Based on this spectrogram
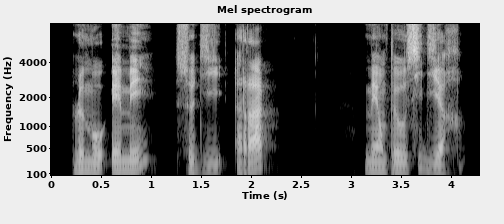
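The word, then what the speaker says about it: รัก: c'est un Roulé avec la pointe de la langue comme en espagnol ou en italien. Si vous avez du mal, bonne nouvelle, c'est complètement optionnel. Vous pouvez aussi le prononcer comme un L.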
